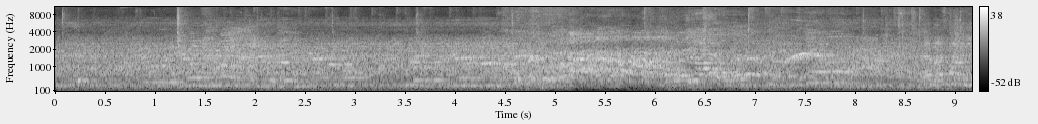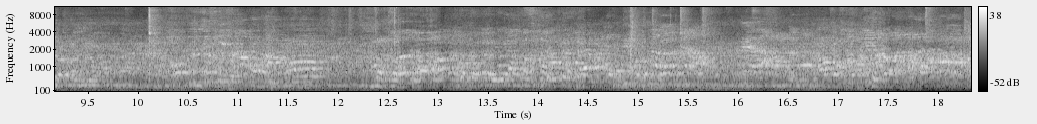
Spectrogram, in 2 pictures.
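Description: A boy talks, heard through a loudspeaker in a room.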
